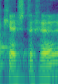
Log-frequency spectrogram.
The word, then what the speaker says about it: Keshtcher: name and and so the name is cash to hear and thank you for having me I must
